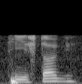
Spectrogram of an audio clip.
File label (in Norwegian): "tirsdag" Norwegian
